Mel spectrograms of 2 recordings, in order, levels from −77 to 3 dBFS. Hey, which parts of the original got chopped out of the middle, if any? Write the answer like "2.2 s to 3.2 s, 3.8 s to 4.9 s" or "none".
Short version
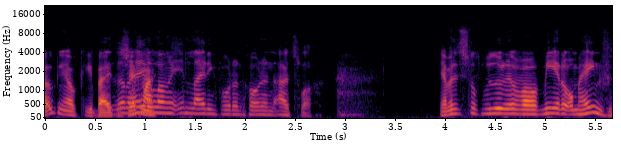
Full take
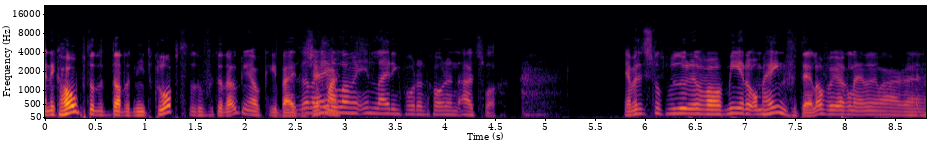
none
